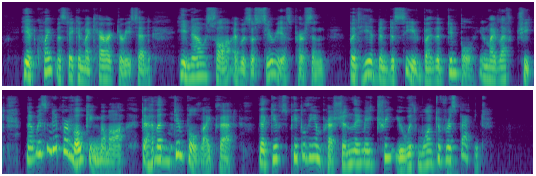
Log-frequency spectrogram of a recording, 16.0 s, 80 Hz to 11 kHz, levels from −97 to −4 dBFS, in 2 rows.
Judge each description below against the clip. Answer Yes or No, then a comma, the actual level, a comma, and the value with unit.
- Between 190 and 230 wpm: Yes, average, 195 wpm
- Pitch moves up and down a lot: Yes, wide, 8.1 semitones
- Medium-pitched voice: Yes, medium, 150 Hz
